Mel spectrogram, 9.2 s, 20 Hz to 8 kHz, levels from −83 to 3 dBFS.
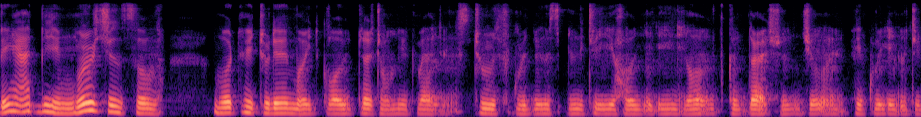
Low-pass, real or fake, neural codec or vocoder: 7.2 kHz; fake; autoencoder, 22.05 kHz, a latent of 192 numbers a frame, VITS, trained on one speaker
